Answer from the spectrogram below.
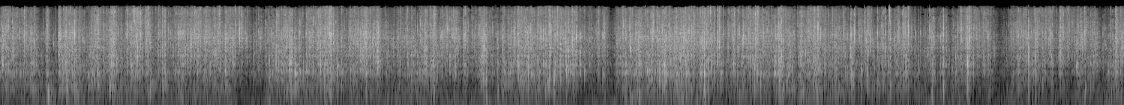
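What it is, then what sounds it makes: Crumpled plastic film wrapper. A thin printed plastic wrapper, torn off a biscuit box, is scrunched into a ball and crinkled in one hand with the fingers. The result is a steady, dense, bright crackling that lasts the full fifteen seconds and dips briefly only three times.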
